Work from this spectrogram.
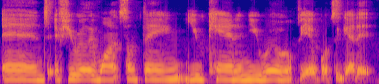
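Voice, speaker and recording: A young woman in her twenties talks things over as a podcast guest, her voice sitting on the low side with plenty of gravelly fry. She rambles in an upbeat, reflective way, full of fillers. The tone stays casual and open. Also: monotone, normal speed, rough recording. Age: 20s. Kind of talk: casual interview chat.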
